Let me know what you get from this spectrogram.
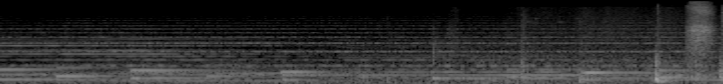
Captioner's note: Bree sniffles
